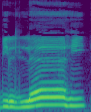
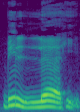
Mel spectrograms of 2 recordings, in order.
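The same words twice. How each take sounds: First: A vowel in the word is drawn out long. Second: The vowels in the word are kept short. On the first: The speaker calls it wrong. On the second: The speaker calls it right.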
